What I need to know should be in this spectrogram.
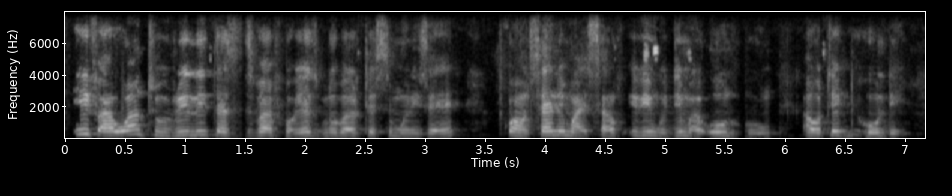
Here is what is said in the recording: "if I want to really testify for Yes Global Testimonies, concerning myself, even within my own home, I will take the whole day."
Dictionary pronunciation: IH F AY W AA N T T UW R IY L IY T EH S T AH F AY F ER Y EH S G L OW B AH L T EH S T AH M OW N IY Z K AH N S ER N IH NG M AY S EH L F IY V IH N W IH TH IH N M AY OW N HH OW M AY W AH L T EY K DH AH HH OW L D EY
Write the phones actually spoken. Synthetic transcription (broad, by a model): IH F AY W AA N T T UW R IY L IY T EH S T AH F AY F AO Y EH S G L OW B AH L T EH S T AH M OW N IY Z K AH N S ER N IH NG M AY S EH L F IY V IH N W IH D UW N M AY OW N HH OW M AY W AH L T EY K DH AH HH OW L D EY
